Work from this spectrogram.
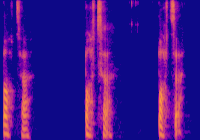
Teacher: we're not going to pronounce the r unless the following word begins with a vowel sound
